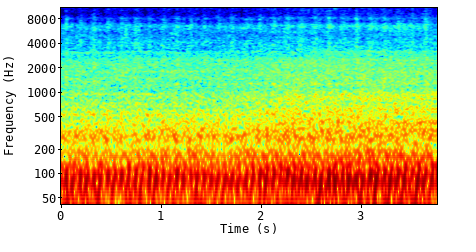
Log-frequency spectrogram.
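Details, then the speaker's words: 1958 Cadillac Sedan DeVille, 365 cubic inch (6-litre) V8, idling while warming up, heard from the rear. Deep even idle with steady low burble, no knocks or misses, no crazy exhaust; smooth, healthy running. "No crazy exhaust. Smooth running Cadillac, just like you'd expect."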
